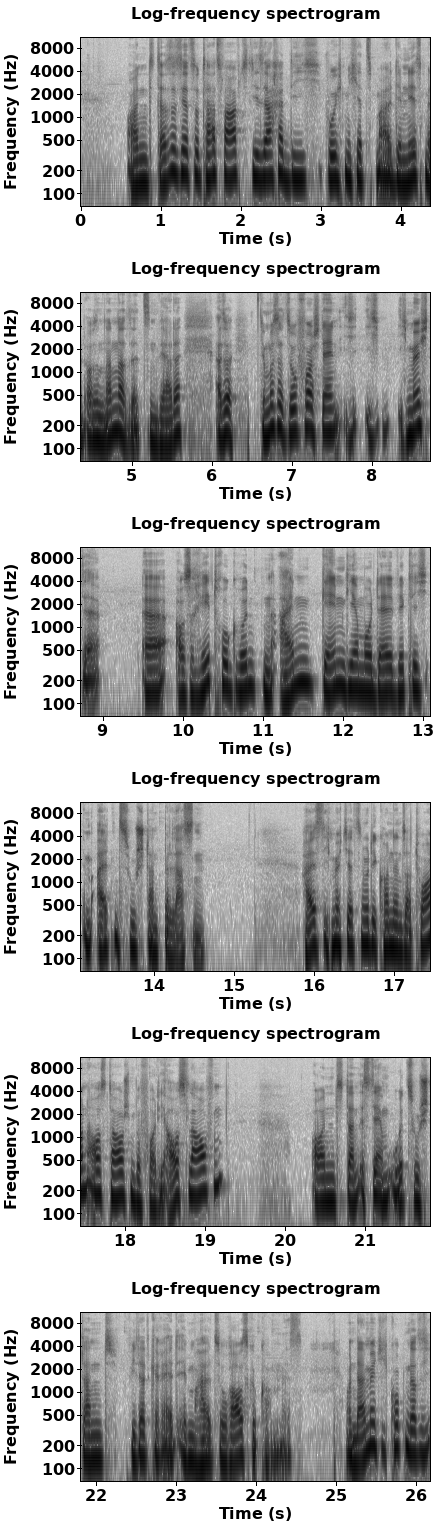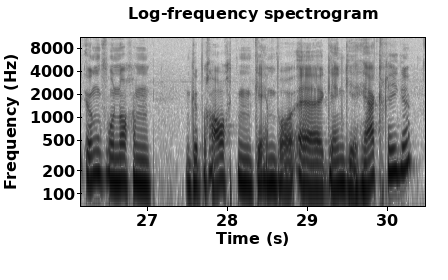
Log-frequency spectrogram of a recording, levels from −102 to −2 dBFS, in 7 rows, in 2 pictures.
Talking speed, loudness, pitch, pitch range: 160 wpm, -14 LUFS, 150 Hz, 135-165 Hz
